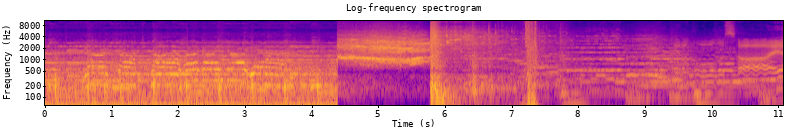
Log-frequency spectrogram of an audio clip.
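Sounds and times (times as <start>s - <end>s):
tyre screech: 4.4s - 7.4s
glass smashing: 5.7s - 7.7s.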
